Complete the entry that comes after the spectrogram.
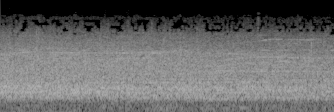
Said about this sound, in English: Crowd is sensing a possible striking out of the side.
